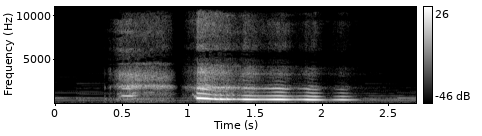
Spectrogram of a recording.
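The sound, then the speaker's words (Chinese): A woman sobs bitterly in an audio drama: a short gasping whimper, then a long, loud wailing cry whose pitch slides slowly downward before it trails off. “傅心怡呜呜的哭了起来，她哭得极为伤心，将这些年作为庶女无依无靠的委屈都哭了出来”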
